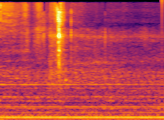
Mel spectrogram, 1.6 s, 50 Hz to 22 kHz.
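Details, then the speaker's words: Nordyne/Frigidaire furnace, heater not turning on: only steady low blower motor hum, no burner whoosh; burner not lighting, traced to failed hot surface ignitor (part 532363) needing replacement. "The problem we're having here is the heater is not turning on, and I'm going to show you how to troubleshoot that issue."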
